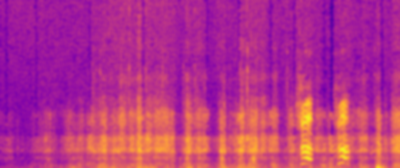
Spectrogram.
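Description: Wind buffeting and movement knocks on a body-worn camera as its wearer walks over grass, louder from about a second in. Near the end comes the first of a herder's short, repeated calls driving the sheep.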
